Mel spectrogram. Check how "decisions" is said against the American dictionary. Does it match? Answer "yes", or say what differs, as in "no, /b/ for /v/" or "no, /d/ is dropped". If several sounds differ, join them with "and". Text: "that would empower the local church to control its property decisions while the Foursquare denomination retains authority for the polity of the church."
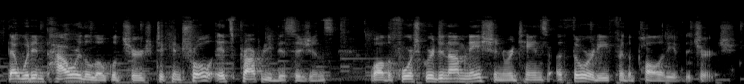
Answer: yes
